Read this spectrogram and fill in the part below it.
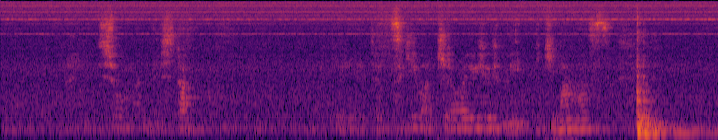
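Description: A young woman speaks softly into a microphone.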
